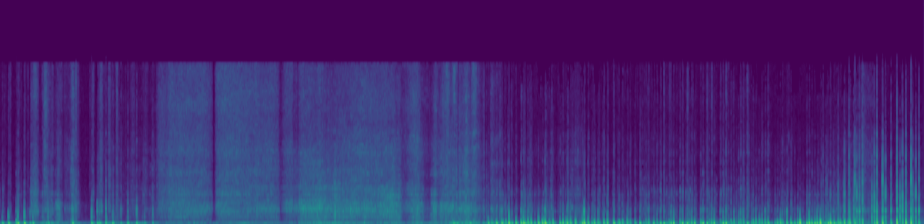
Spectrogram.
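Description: A red Bintang beer can holder is tapped and scratched. Quick, dull, low taps open the clip, then a softer, steadier scratching hiss takes over for a few seconds. Dense, rapid tapping and scraping then return, thumpy and low-heavy, to the end.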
